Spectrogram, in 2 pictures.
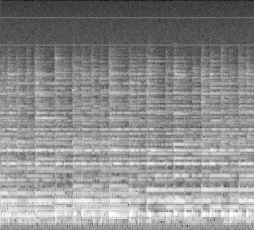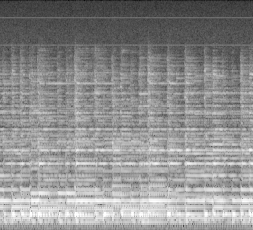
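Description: Steel-string acoustic guitar strummed in a steady rhythm, an instrumental passage of a folk song with no singing.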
